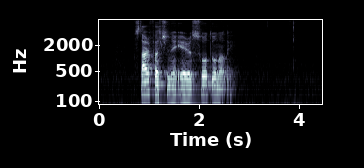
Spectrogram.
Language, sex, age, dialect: Faroese, male, 15-35, Norðuroyggjar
